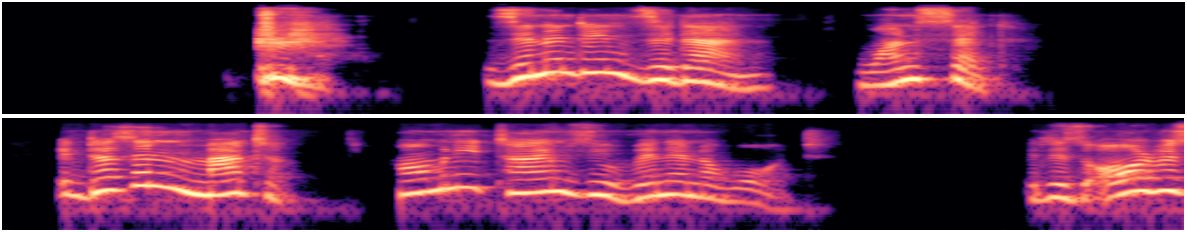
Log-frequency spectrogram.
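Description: An older woman speaks with animation over an online call.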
